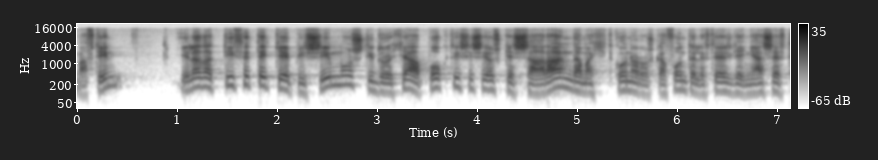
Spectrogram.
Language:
Greek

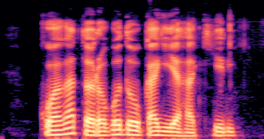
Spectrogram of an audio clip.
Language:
Kikuyu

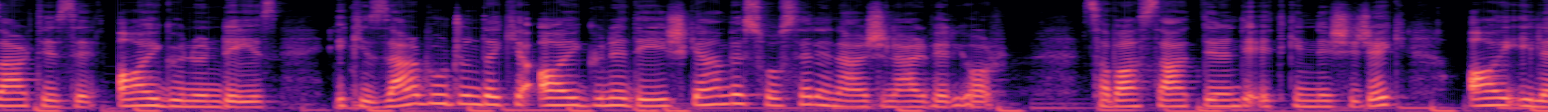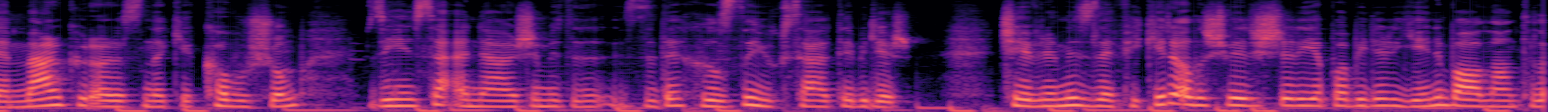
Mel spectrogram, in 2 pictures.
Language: Turkish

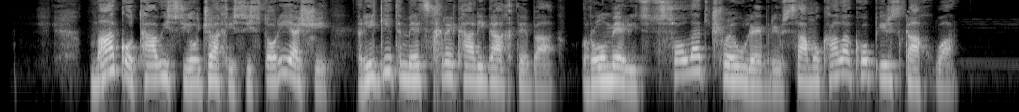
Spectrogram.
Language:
Georgian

